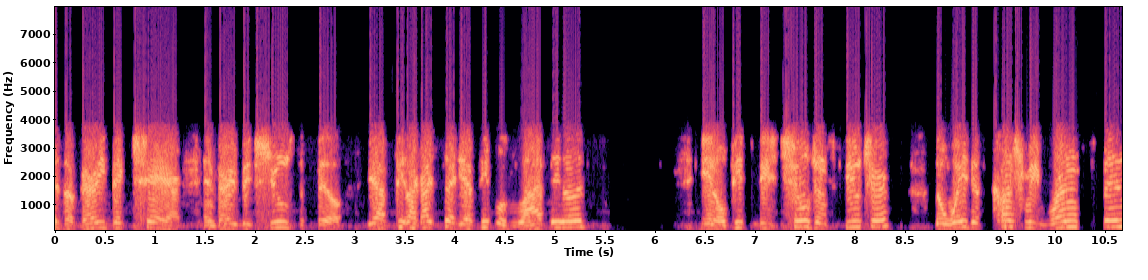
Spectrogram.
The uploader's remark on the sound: Two guest call in to speak their minds!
